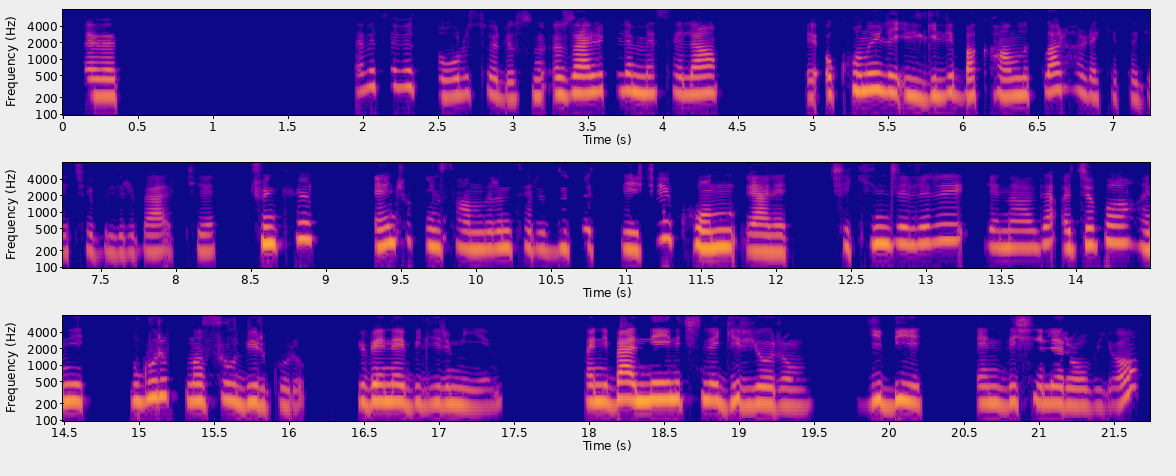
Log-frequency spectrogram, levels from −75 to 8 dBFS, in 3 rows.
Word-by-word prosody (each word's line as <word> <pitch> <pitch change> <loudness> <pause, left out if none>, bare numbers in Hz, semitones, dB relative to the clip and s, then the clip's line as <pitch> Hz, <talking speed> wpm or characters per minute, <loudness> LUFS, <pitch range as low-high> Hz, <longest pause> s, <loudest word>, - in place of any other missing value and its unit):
Evet. 220 -1 +1 1.6
Evet, 305 +3 -6
evet, 315 -1 -4
doğru 220 +2 -4
söylüyorsun. 220 -2 -8
Özellikle, 250 +3 +2
mesela, 245 -1 +1 0.6
eee, - - -6
o 235 - +1
konuyla 270 0 +4
ilgili 220 +1 -2
bakanlıklar 230 +4 -1
harekete 210 -7 -11
geçebilir 185 0 -14
belki. 195 +1 -8 0.2
Çünkü 275 +4 +3 0.4
en 255 +3 +4
çok 290 +1 -13
insanların 225 -2 -1
tereddüt 220 -2 -8
ettiği 220 -2 -4
şey, 335 - -1
kon 240 -4 +5
yani, 195 -1 0 0.3
çekinceleri 275 +4 0
genelde 230 +2 -4
acaba, 260 +5 0
hani, 225 0 +2 0.3
bu 225 - 0
grup 275 +2 +2
nasıl 225 0 0
bir 210 -2 +1
grup, 180 -1 -11 0.3
güvenebilir 215 -2 +2
miyim, 185 0 -5 0.5
hani, 220 -1 +3
ben 235 -2 +8
neyin 240 0 +8
içine 240 0 +1
giriyorum 195 -3 -1 0.3
gibi 225 -1 +3 0.4
endişeler 210 0 -1
oluyor. 185 +1 -4
225 Hz, 120 wpm, -22 LUFS, 210-250 Hz, 1.6 s, ben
